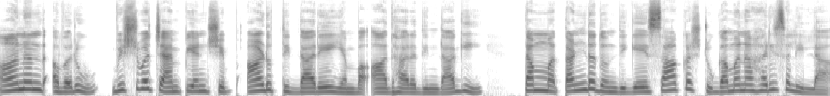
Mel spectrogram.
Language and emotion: Kannada, neutral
